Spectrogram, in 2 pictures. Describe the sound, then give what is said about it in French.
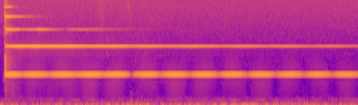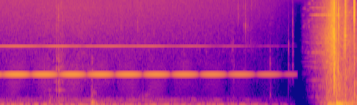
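A gong rings out to close a programme on Radio Alliance Plus, with a steady, sustained metallic tone that slowly decays over several seconds, fading away before a brief burst of noise at the very end. “Nous finissons avec le gong.”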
